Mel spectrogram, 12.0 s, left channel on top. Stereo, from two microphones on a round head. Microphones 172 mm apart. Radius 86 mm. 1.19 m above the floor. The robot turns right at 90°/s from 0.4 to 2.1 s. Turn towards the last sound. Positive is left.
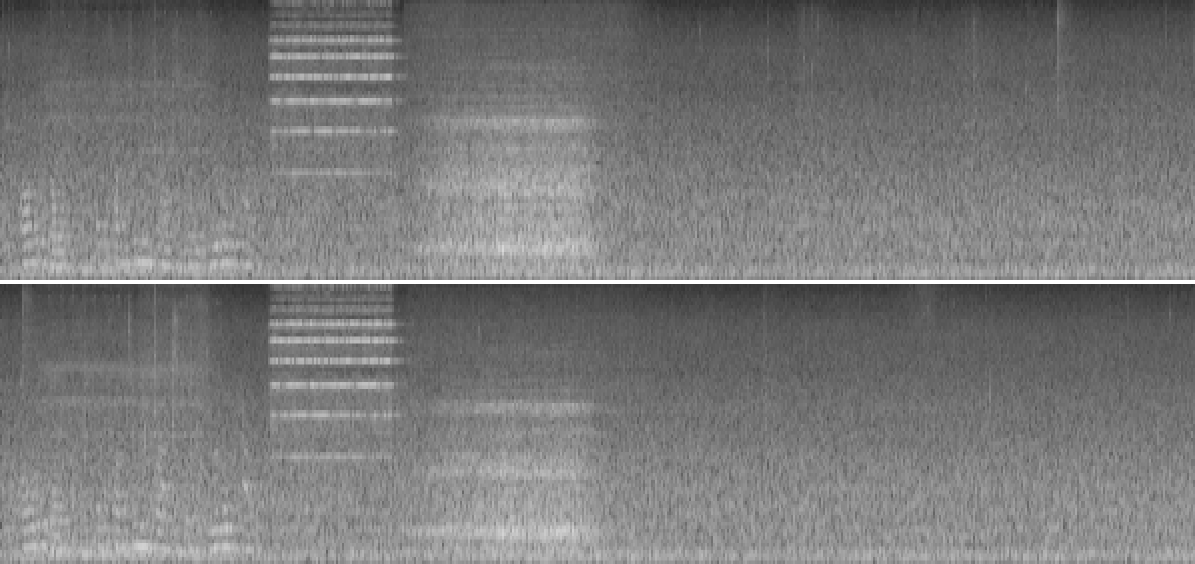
turn(degrees=40)  # may be behind; listen again after turning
